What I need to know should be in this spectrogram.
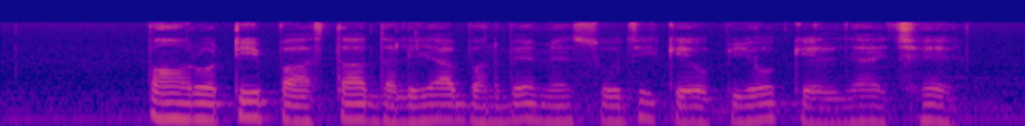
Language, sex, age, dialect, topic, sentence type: Maithili, male, 18-24, Eastern / Thethi, agriculture, statement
